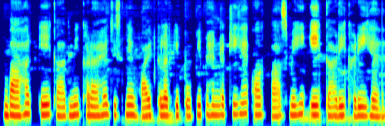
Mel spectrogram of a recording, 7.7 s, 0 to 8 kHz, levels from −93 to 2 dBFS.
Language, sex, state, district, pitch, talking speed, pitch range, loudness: Hindi, female, Bihar, West Champaran, 180 Hz, 165 wpm, 170-185 Hz, -18 LUFS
